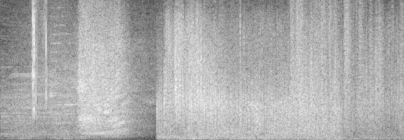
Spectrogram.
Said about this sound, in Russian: Васкис и Горман взрывают себя вместе с кучей инопланетных гадов.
